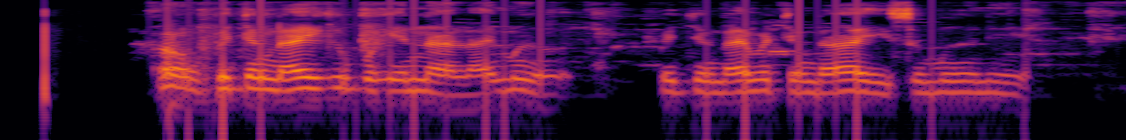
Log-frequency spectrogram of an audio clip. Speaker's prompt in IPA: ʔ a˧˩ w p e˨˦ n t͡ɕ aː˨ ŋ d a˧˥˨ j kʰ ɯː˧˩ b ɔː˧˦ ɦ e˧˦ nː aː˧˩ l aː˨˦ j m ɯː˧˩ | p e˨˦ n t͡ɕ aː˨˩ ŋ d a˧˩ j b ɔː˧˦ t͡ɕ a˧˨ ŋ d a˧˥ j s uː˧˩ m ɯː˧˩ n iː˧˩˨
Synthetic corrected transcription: ʔ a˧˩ w p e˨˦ n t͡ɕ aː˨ ŋ d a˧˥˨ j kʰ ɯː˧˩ b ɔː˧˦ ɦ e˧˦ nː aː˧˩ l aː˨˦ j m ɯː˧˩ | p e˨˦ n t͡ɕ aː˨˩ ŋ d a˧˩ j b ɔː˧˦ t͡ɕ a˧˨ ŋ d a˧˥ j s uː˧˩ m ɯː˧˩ n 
